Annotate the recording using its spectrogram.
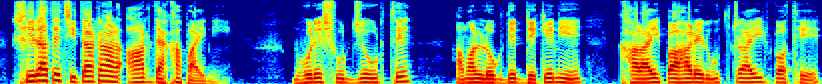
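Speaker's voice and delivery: ordinary delivery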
